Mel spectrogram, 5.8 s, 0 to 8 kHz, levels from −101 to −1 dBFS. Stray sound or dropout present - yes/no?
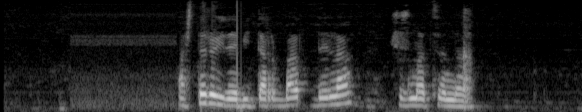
no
